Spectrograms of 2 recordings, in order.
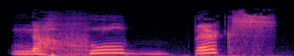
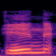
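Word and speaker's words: Naheulbeuk: We've got Lifeless Moon, Nahulbeck's Dungeon Master. I can't say that word. Nahulbeck's Dungeon Master. Okay. Dude, it's Nahulbeuk.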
